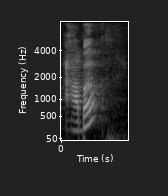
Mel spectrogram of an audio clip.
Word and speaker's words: ABBA: Um, Abba.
